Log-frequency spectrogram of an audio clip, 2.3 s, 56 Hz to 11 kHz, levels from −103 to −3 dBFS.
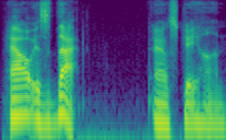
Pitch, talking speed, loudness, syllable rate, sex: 115 Hz, 130 wpm, -20 LUFS, 4.8 syllables/s, male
